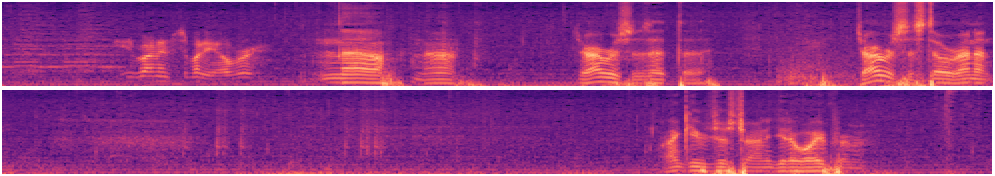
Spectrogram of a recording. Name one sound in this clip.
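A young man talks loudly and with animation into a microphone.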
